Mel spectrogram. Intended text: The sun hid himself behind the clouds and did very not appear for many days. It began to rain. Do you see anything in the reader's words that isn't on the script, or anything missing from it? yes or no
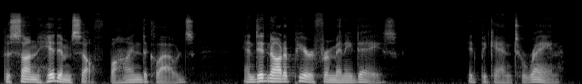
yes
